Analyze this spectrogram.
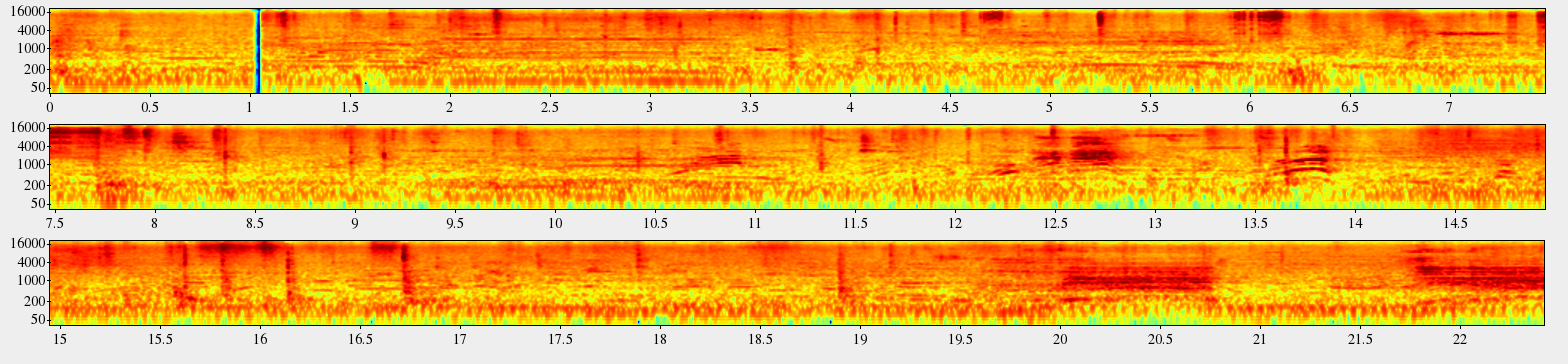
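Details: Cows being unloaded from a truck at a market, giving low, drawn-out moos with stacked harmonic bands, some rising and falling. People talk throughout, with vehicle and traffic noise and clattering in the background.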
